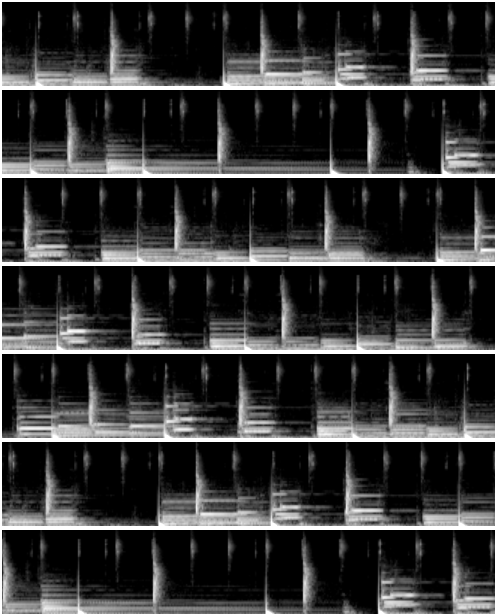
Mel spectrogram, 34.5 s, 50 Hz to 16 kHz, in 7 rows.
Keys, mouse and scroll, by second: 1.8-2.9 middle drag, 2.9 click, 3.1 middle click, 3.5 scroll up 2, 3.8 middle click, 4.3-5.0 scroll down 2, 5.0 ctrl+z, 6.4 r, 8.0 middle click, 8.2 click, 8.4-9.6 middle drag, 10.3 ctrl+click, 10.8 click, 11.2 click, 11.8 right click, 12.7 a, 12.9 r, 15.0 r, 16.7 g, 18.4 s, 21.0 s, 21.8 g, 24.7 s, 25.3 s, 26.4 g, 27.9 s, 29.1 g, 31.5 middle click, 32.0 click, 32.3-34.5 middle drag.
